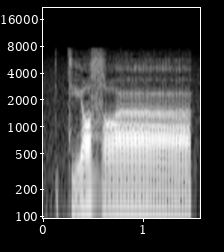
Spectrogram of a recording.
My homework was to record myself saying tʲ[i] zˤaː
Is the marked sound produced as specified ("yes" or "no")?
no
